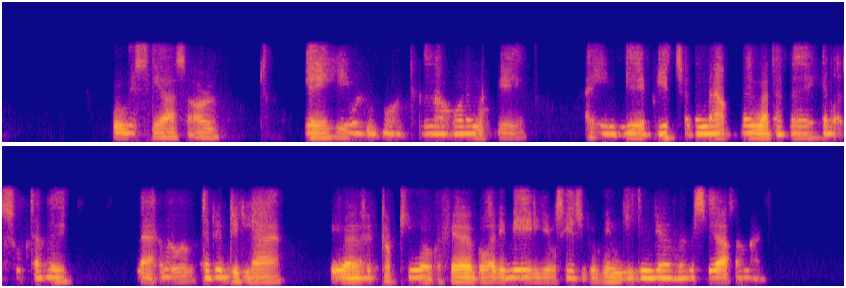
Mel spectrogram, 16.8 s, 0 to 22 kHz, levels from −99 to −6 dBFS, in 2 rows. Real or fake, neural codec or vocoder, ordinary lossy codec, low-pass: fake; codec, 16 kHz, 0.5 kbps, X-Codec, HuBERT features, trained on general audio; Opus, 24 kbps; 7.2 kHz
